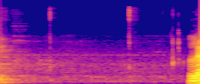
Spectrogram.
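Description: Near silence broken by two faint computer-mouse clicks in the second half.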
